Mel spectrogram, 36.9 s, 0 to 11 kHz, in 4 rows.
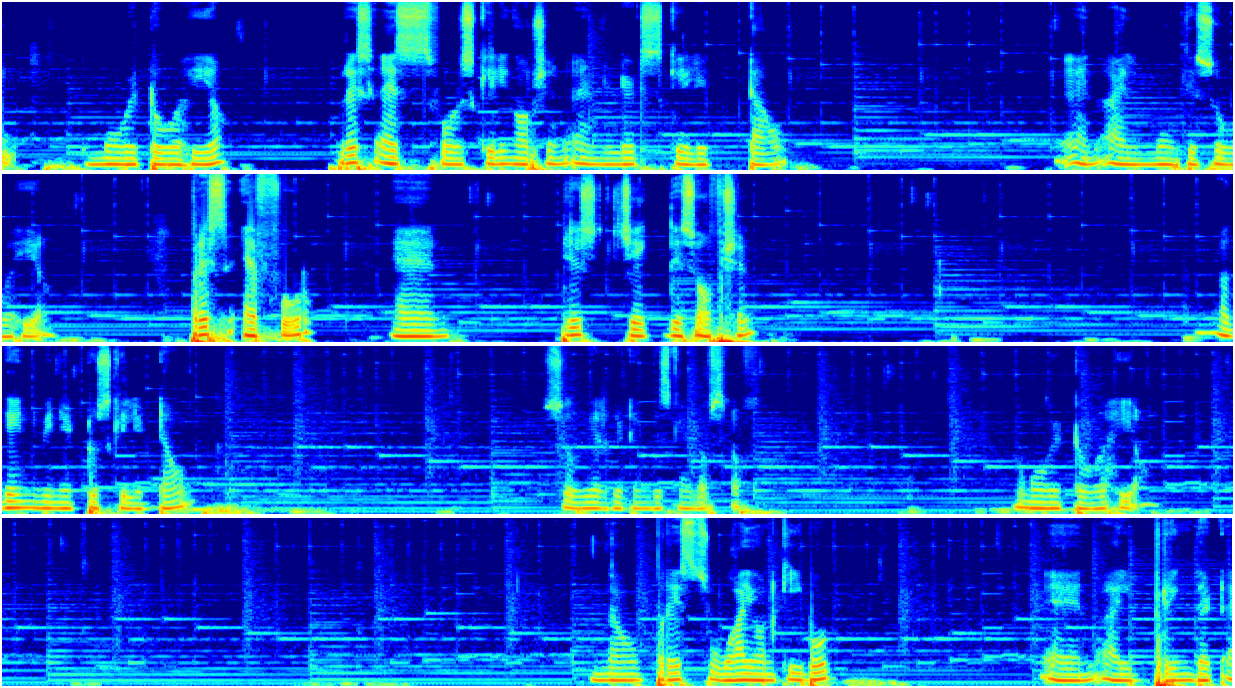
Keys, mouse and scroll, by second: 2.5 s, 3.4-6.5 drag, 6.5-7.0 alt+scroll up 1, 7.2 alt+scroll down 1, 7.8-11.0 drag, 11.0 F4, 12.6 click, 15.9 click, 16.4 space, 18.8 click, 20.5 Return, 21.6 space, 24.0-25.6 drag, 25.6 Down, 27.5 click, 28.1 space, 30.1 space, 33.4 y, 35.0-36.9 drag.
